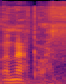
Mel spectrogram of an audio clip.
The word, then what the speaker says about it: Anapa: No, a napper, mate. It does. It is spelled a Hannah, but a napper.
